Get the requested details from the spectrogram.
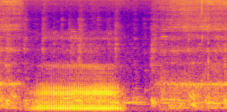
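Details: Ordinary snoring recorded late at night, either a dog or a man (brother), unclear which: a loud, low, rattling snore on the in-breath, fading into quieter breathing.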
